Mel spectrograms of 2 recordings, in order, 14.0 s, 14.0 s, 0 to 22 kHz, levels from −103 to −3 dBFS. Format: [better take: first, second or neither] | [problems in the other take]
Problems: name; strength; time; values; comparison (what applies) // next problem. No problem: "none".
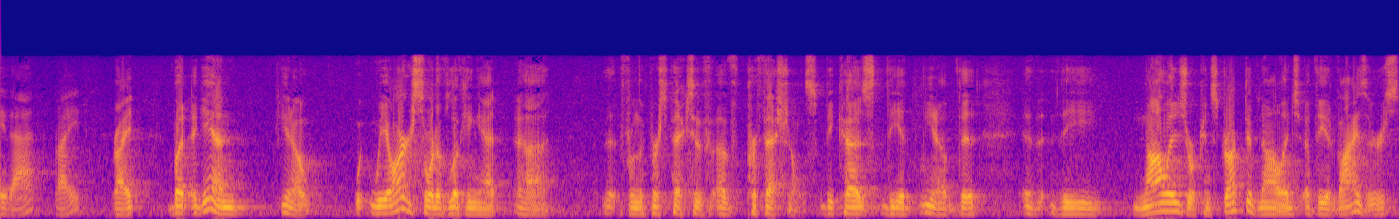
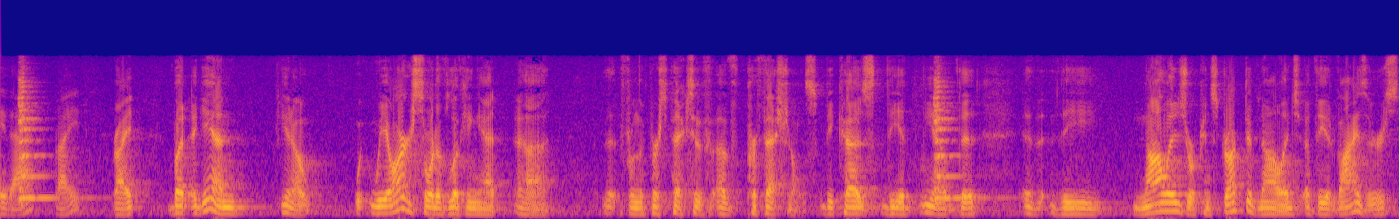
first | background sound (Bowed string instrument); 6 dB below the speech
